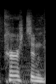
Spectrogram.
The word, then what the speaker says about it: Kirsten: So it's Kirsten? Yeah. That's how you pronounce it, not Kirsten? Okay. It is Kirsten. Yeah, Kirsten. It is Kirsten.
